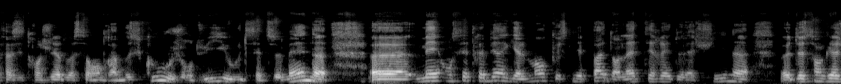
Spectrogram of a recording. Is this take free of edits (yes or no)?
no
